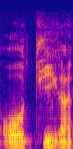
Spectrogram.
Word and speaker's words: 옷 위: 그런데 자, 실질 형태소가 올 경우에는 대표음으로 바꾸어서 1번 대표음으로 바꾸어서 뒤음절 첫소리로 옮겨 발음할 거예요. 그래서 오 뒤가 되고 오다를 역시 대표음으로 바꾸어서 뒤음절 첫소리로 옮겨 발음하니까 오다래.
